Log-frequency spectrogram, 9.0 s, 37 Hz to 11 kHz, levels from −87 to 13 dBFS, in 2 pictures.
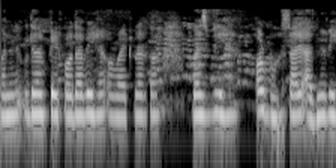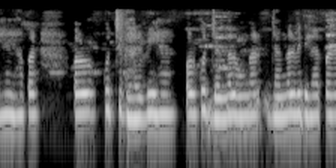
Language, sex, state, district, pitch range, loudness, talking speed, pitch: Hindi, female, Bihar, Kishanganj, 215-230 Hz, -15 LUFS, 215 wpm, 225 Hz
